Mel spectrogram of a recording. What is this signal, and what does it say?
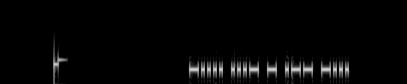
Morse code, heard as a keyed tone, about 39 wpm, 700 Hz. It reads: 6VTWB
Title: Five Challenging Letter-Number Combinations 40wpm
